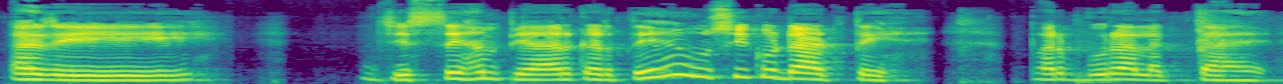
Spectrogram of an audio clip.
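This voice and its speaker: A woman voicing a caring, middle-aged village mother-in-law in a family cartoon, coaxing, animated and motherly. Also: a little high, takes it slowly. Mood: coaxing, reassuring.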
